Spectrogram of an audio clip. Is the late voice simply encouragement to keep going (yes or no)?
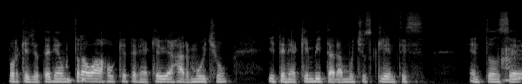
yes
